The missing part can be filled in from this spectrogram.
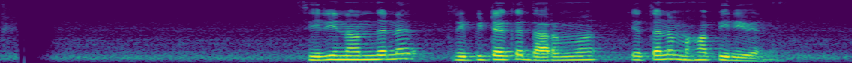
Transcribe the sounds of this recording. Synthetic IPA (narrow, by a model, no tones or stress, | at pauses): siɾinand̪ənət̪ɾipiʈəkəd̪ʱaɾməjət̪ənəmɐɦapiɾiʋenə̰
